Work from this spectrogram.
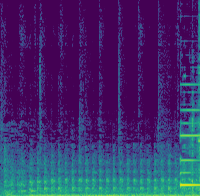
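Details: Car cranks steadily at about four or five turns a second but never starts, then warning chime; owner already cleaned throttle and replaced spark plug, ignition coil and canister solenoid; cause a clogged camshaft solenoid valve.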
